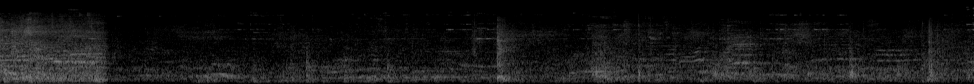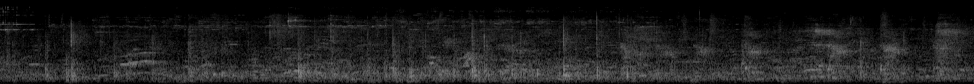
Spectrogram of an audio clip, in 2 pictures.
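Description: Children chatter and murmur in a large echoing hall.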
